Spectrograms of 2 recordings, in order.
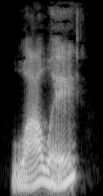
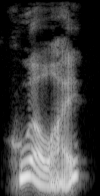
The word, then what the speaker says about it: Huawei: Und zwar hat ja Huawei, so werden sie, glaube ich, wirklich ausgesprochen. Jeder in Deutschland kennt sie aber als Huawei.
